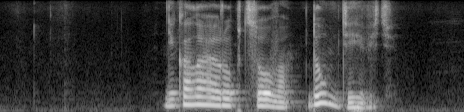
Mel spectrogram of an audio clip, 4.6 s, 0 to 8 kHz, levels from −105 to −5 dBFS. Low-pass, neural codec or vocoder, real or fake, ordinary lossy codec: none; none; real; none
